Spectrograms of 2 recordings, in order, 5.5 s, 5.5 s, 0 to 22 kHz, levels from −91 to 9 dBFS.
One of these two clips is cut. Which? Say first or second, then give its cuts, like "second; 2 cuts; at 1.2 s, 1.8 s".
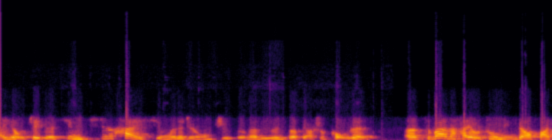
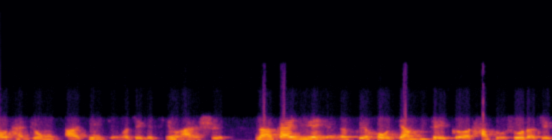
first; 1 cut; at 3.9 s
